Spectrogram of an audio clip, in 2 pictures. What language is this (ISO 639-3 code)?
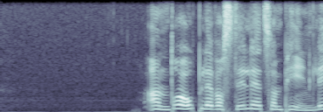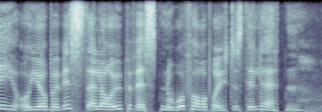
nor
